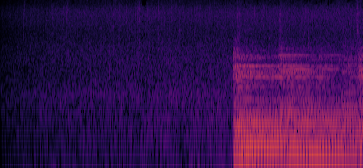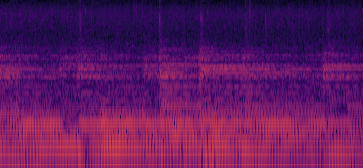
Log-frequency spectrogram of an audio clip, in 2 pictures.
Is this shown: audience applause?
no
